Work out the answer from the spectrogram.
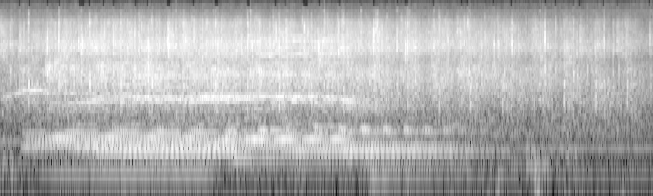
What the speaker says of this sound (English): you ought to give yourselves a round of applause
